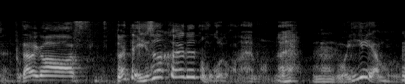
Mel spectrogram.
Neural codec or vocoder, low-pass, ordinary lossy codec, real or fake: codec, 16 kHz, 8 kbps, FunCodec, trained on LibriTTS, 25 frames a second; none; none; fake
